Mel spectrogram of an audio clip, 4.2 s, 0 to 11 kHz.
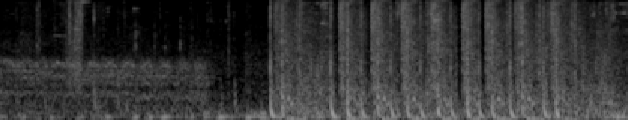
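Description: Horse neighing in the Battlefield 1 video game, a whinny in the first moments, then dense gunfire-like cracks and hoofbeat thuds filling the rest of the clip loudly without speech.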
